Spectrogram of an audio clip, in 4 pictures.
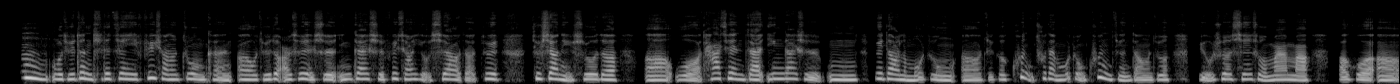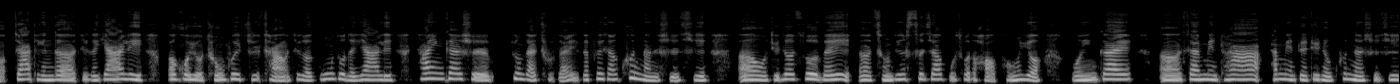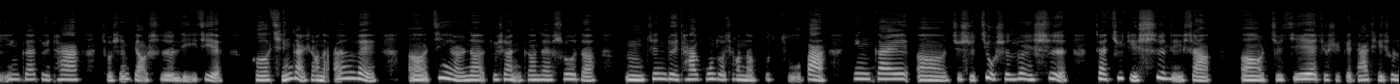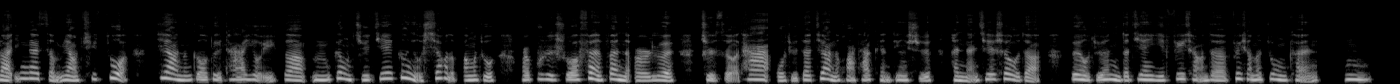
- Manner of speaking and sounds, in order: none
- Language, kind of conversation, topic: Chinese, advice, 在工作中该如何给同事提供负面反馈？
